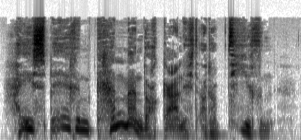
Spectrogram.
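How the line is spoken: Whispering in ear. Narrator (German): flüstert Lola Papa ins Ohr

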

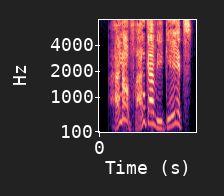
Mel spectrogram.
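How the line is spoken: Croaking voice. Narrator (German): krächzte es daneben Käpt'n Frank

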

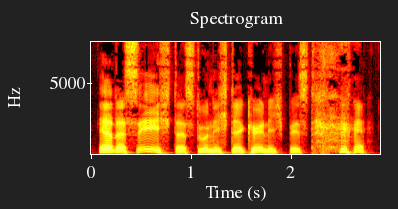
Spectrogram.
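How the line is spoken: Farmer laughing. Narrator (German): lachte der Bauer

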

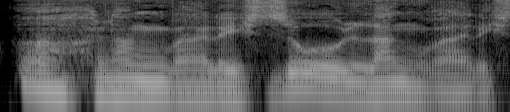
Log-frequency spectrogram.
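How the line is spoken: Sighing. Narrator (German): seufzt

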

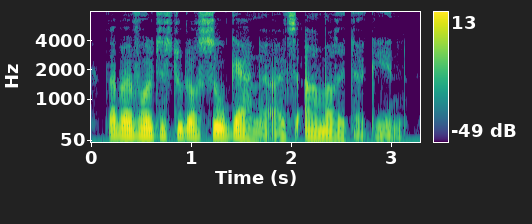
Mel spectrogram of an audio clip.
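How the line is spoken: Sighing, mother. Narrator (German): seufzte Mama

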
